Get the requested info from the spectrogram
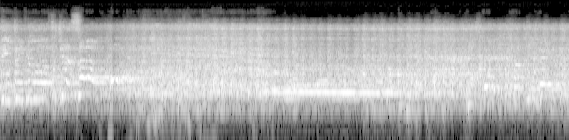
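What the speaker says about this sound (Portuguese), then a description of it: "Tem um trem vindo na nossa direção!" A train approaching, a steady band-limited rumble and rolling rail noise, loud and continuous throughout, with voices talking over it.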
